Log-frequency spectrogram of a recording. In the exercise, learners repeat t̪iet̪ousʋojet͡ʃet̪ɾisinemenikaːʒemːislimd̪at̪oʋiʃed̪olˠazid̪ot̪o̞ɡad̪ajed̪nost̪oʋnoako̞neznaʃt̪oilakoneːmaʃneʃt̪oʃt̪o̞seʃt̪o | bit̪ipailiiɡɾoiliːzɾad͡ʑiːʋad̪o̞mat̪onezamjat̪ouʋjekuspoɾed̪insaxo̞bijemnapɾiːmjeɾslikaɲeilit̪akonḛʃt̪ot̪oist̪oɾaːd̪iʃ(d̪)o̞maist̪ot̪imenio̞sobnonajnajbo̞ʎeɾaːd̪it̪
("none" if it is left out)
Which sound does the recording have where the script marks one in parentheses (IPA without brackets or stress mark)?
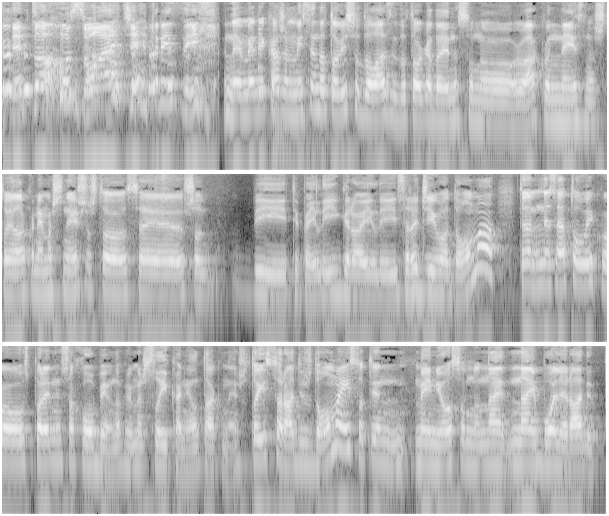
d̪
